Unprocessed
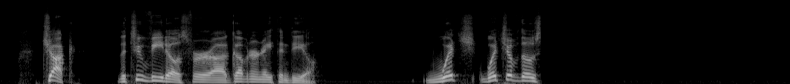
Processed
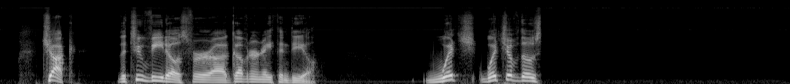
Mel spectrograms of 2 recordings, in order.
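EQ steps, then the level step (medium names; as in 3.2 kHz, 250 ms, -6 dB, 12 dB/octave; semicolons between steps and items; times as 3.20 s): peaking EQ 1.2 kHz -3.5 dB 1.4 oct; +9.0 dB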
